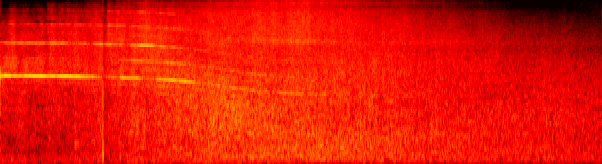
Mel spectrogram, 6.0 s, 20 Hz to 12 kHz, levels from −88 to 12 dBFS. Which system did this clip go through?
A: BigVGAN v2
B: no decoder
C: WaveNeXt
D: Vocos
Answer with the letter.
B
